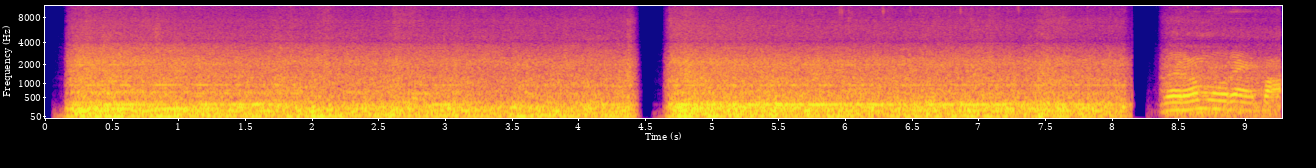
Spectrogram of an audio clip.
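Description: Steady rumbling ride noise inside a moving monorail car, loud and continuous with two brief cuts to silence, and a voice talking over it.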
